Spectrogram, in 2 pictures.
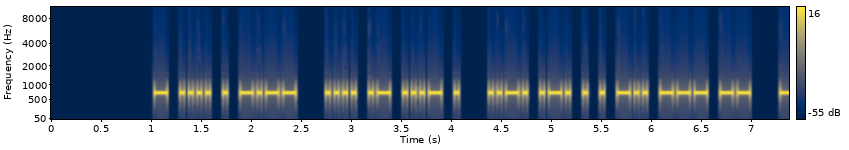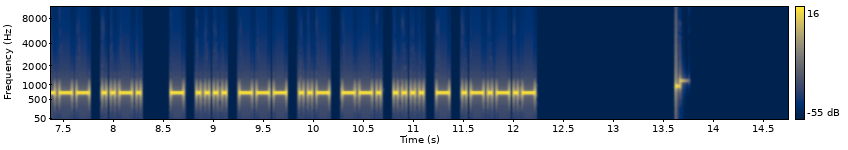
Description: Morse code, heard as a keyed tone, about 27 wpm, 700 Hz. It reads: THEY HAVE FREEDOM OF THOUGHT.
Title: Sentences from Top 1000 Words - Review Part 5 - 28wpm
